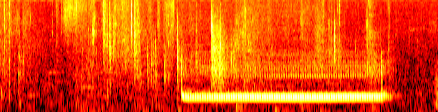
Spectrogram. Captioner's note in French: dring!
